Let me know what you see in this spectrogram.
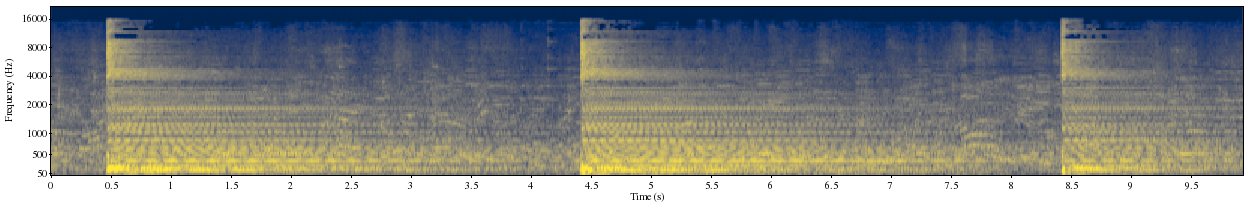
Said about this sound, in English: The clock strikes midnight. All stop in silence, listening to it.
